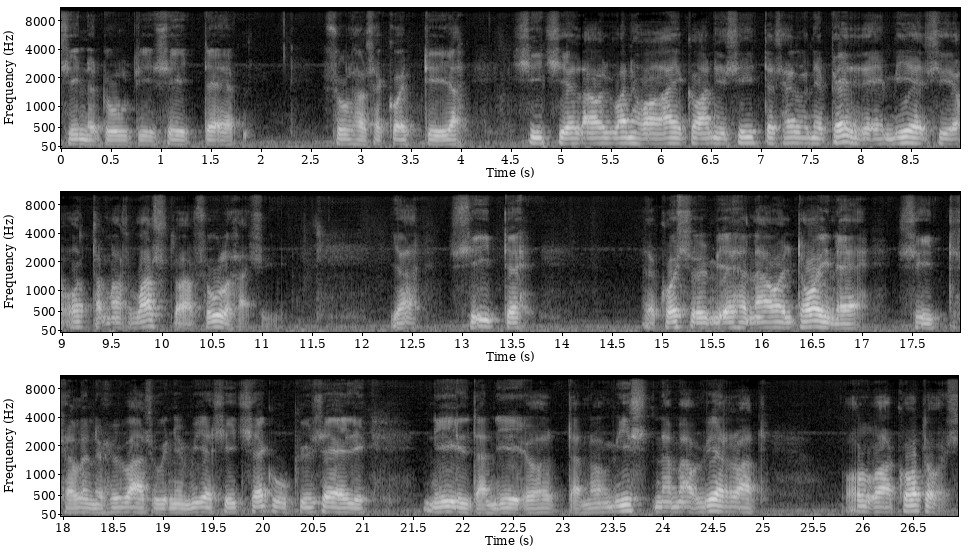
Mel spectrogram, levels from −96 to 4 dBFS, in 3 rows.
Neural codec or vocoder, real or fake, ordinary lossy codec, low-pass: vocoder, 22.05 kHz, 80 mel bands, Vocos; fake; none; 9.9 kHz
